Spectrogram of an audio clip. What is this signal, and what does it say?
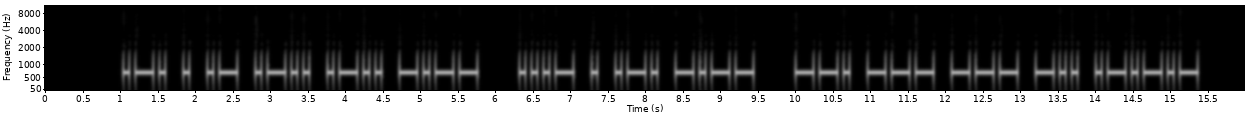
Morse code, heard as a keyed tone, about 15 wpm, 700 Hz. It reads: REALLY VERY GOOD.
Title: Sentences from Top 600 Words 15wpm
